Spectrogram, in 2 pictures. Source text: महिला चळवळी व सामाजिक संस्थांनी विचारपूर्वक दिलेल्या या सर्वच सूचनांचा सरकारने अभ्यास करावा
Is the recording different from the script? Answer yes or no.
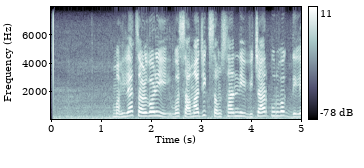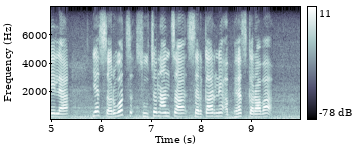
no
